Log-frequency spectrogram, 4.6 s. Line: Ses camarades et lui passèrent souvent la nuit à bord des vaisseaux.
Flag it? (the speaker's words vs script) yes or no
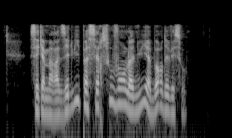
no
